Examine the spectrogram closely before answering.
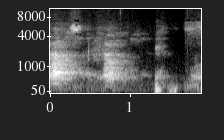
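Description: A dog gives a few short, uneven barks mixed with whimpering, spaced across two seconds at moderate volume, with brief quiet gaps between the outbursts.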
